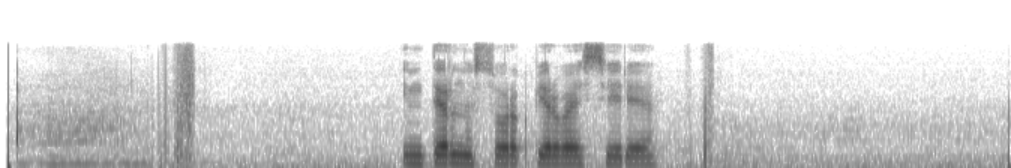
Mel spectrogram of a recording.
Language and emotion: Russian, neutral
